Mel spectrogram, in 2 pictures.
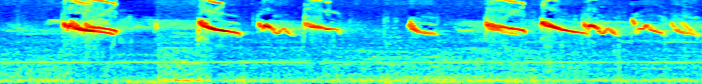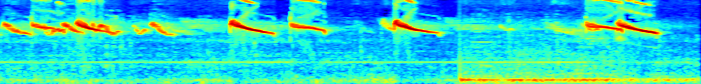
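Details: Indian white-eye lure calls for trapping and rousing other white-eyes: high, sharp descending chirps delivered in short clusters separated by brief pauses, a steady faint electronic tone and low rumble in the background.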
